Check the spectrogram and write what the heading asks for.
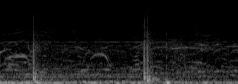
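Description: Fireworks display: two sharp bangs of shells bursting, a little over a second apart, over a low rumble.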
